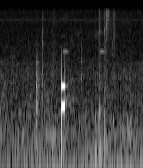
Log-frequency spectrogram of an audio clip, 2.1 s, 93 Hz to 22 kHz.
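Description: A single short DTMF keypad tone about a second in, played by the Mobile Partner dialler as a digit of the USSD code *131# is entered. A few faint clicks come before and after it.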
